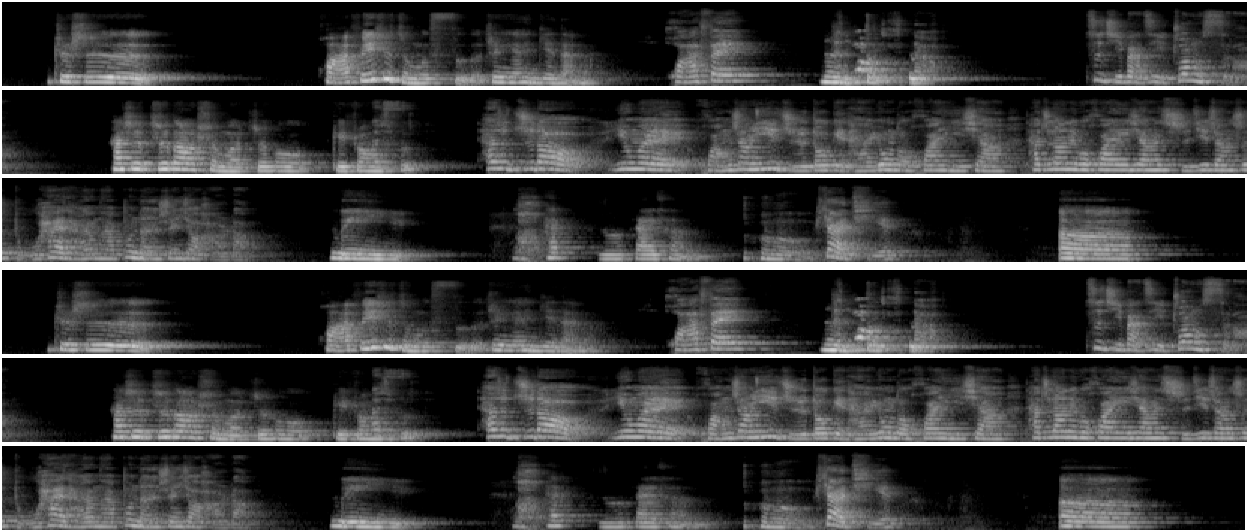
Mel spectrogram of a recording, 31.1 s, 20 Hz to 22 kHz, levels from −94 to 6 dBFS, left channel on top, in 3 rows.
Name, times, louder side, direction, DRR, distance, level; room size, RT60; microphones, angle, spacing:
voice 1, 0.4-1.3 2.7-4.9 6.8-7.7 11.3-13.8 23.5-24.1 25.3-25.4 25.7-26.6 29.6-30.2, left 2 dB, 65° left, 0 dB, 0.6 m, -26 dB
voice 2, 5.6-6.2 7.1-7.3 7.6-7.8 9.1-10.4 13.5-13.6 14.4-22.8 25.0-25.3 26.9-28.2, equal, 15° right, 2 dB, 0.8 m, -33 dB
9.6 x 3.5 x 3.3 m, 0.80 s
head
